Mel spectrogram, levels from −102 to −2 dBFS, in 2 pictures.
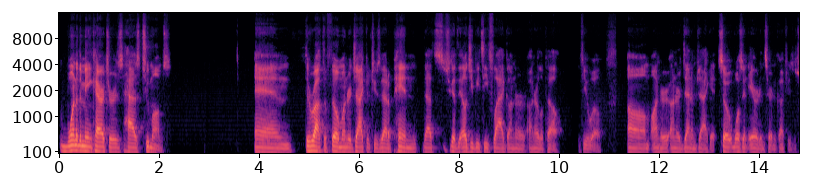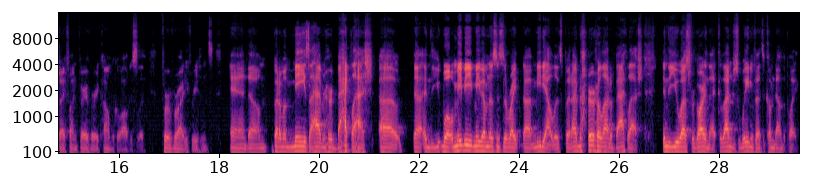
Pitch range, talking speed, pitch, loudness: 95-110 Hz, 215 wpm, 100 Hz, -35 LUFS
